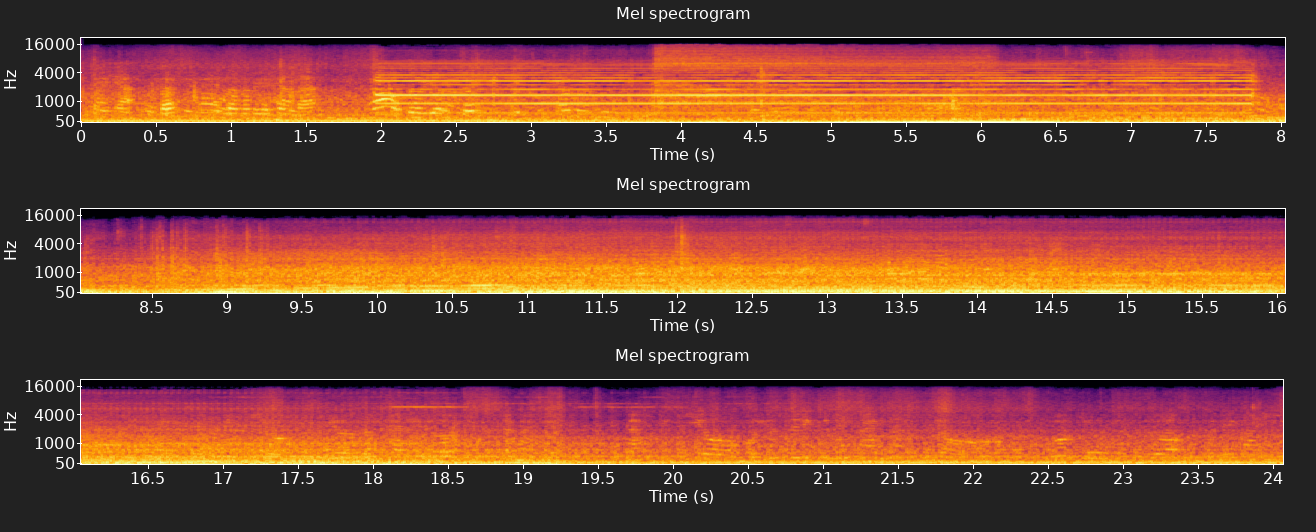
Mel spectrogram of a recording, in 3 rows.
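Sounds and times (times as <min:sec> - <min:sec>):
bus diesel engine revving: 0:08.6 - 0:19.3.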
